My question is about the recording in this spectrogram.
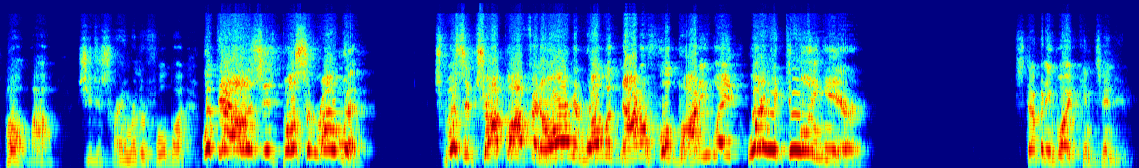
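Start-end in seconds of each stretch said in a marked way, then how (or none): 2.0-8.7 much higher, louder incredulous yelling; exasperated outburst. Real, not acted. Host ranting at the team's update, exasperated shouting. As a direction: demand an answer in disbelief.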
